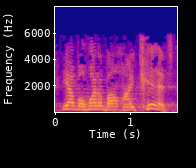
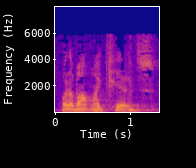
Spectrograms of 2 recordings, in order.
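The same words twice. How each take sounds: First: Lightly acted protest to the boss; mildly protesting, imitating a doubter; mock objection. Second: Low, soft mother's objection; understated, lowered voice of concern; subdued worried question. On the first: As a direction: push back with an acted 'yeah, but'. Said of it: "you don't have to say". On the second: Acted. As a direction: ask it low and quietly, as an acted worry. Voices worried mother answering God.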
